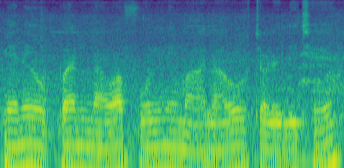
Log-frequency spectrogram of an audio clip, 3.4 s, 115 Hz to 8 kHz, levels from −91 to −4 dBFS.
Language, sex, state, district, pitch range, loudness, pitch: Gujarati, male, Gujarat, Gandhinagar, 95-105 Hz, -17 LUFS, 100 Hz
